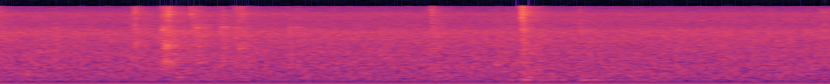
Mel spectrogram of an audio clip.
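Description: A few faint, sharp clicks of clecos being set with cleco pliers in an aluminium trim tab, over a steady fan-like hum.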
